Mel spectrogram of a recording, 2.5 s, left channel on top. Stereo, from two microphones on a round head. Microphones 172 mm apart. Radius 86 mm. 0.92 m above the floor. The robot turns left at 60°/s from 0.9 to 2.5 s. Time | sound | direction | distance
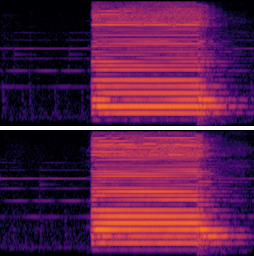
0.9 | a buzzer | 110° right | 1.5 m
